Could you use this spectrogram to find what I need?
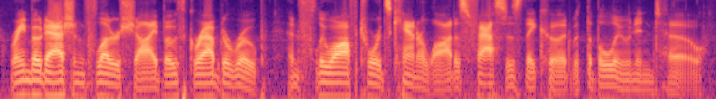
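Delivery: ordinary delivery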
